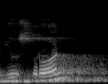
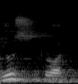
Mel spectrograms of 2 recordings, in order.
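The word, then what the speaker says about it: يُسْرًا: itu intinya tadi ya Yusron Kalau mau diwakaf jangan Yusron tapi Yusro saja tapi kalau di wasol Yusron wasal itu dilanjut bacanya baik ini kita kita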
